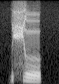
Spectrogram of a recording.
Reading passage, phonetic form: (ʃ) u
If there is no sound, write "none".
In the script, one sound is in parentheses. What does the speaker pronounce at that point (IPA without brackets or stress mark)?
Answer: ç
